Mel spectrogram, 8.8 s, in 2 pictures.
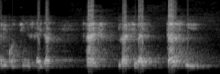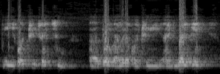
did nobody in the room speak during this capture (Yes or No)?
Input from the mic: Yes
